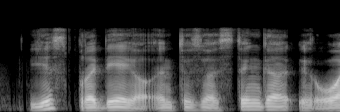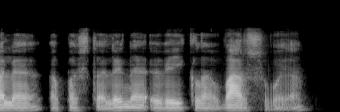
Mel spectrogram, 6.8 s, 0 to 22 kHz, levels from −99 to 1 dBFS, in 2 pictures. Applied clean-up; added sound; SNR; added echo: neural mask model Resemble Enhance denoiser.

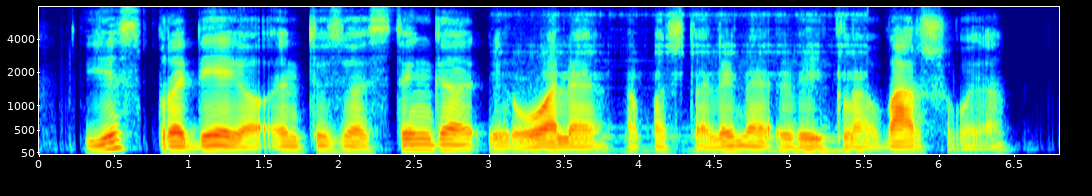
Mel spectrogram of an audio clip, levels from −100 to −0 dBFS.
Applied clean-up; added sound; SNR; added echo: neural separator model SepFormer DNS4.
